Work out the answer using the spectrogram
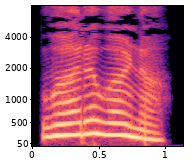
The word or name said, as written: ವಾರವಾಣ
